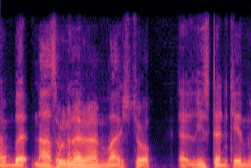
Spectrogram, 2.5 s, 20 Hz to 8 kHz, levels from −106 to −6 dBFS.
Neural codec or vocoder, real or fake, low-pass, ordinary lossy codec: codec, 24 kHz, 0.9 kbps, WavTokenizer, medium music audio release; fake; 7.2 kHz; none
